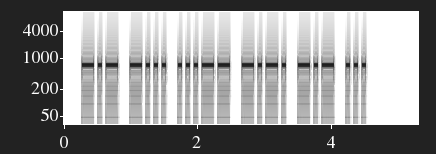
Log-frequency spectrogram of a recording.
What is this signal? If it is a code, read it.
Morse code, heard as a keyed tone, about 20 wpm, 700 Hz. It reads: KB3CKS
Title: Speed Racing - USA 2x3 Call Signs 20wpm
